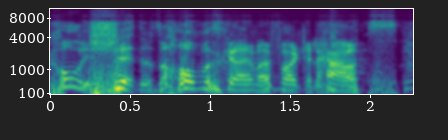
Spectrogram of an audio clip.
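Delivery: high, loud mock panic; freaking out. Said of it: "Now I'm freaking out".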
